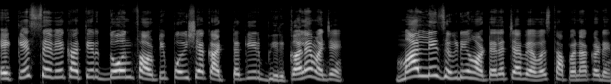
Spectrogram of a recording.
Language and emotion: Goan Konkani, angry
